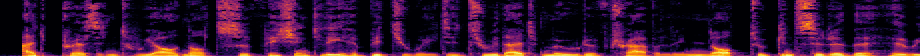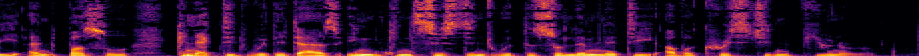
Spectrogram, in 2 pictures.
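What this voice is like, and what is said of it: Put-on accent reading a quote. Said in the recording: “Okay, I'm going to go for an accent.”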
